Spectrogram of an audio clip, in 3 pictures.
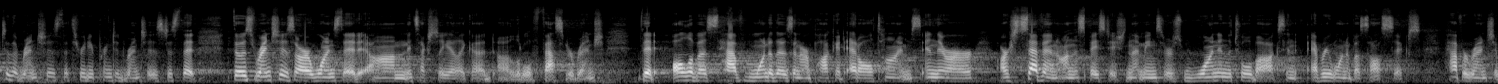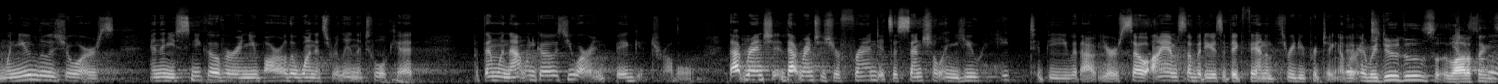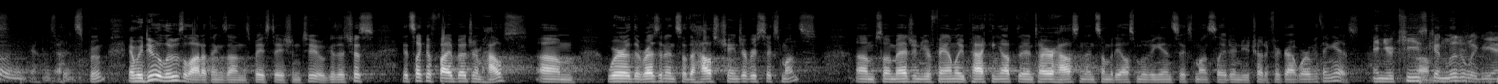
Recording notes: The best of live interviews from GreenBiz events.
